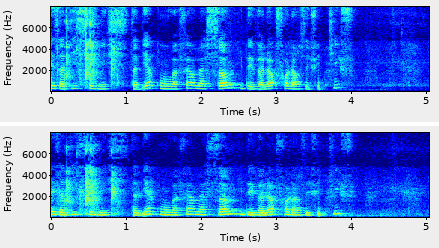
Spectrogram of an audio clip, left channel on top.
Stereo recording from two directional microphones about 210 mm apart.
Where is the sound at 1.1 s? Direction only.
10° left (ahead or behind).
